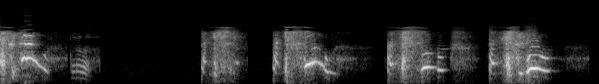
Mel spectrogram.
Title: I can't stop sneezing!!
